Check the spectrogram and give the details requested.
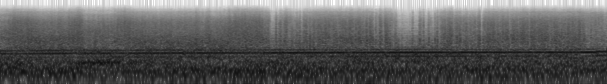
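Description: Single-cylinder motorcycle engine running hard at speed, its note holding steady and creeping slightly higher, under heavy wind rush on the microphone.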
